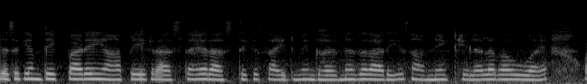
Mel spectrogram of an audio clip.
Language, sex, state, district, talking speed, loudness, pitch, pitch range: Hindi, female, Andhra Pradesh, Visakhapatnam, 265 wpm, -29 LUFS, 230 Hz, 220-240 Hz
